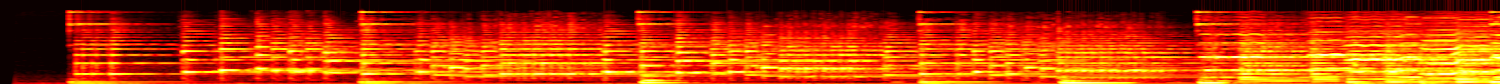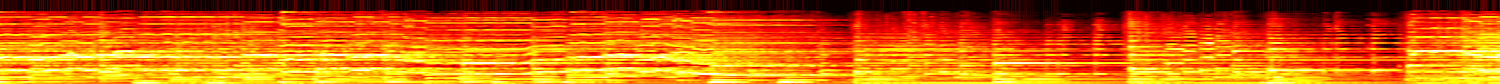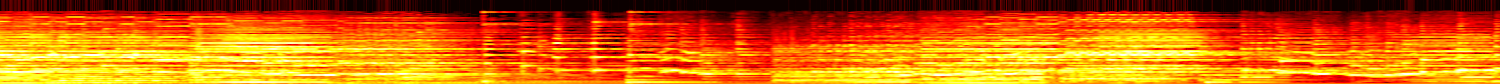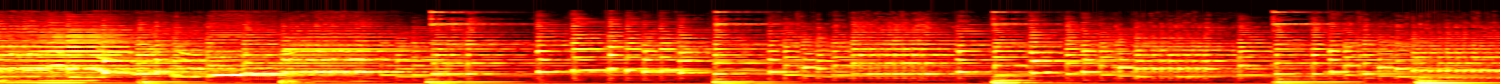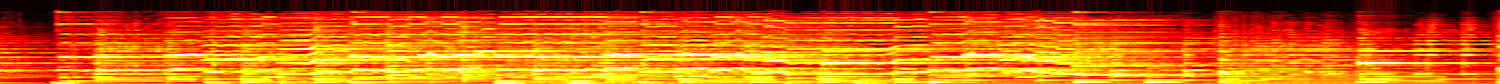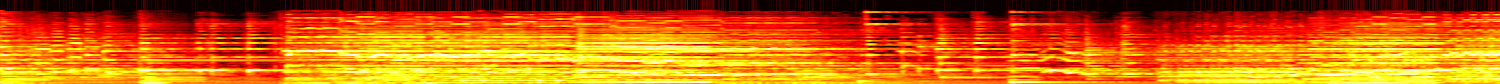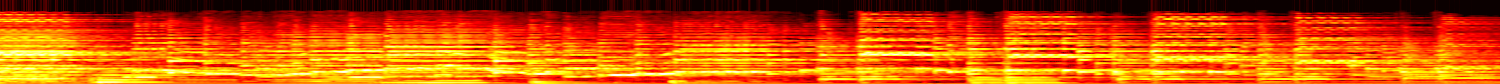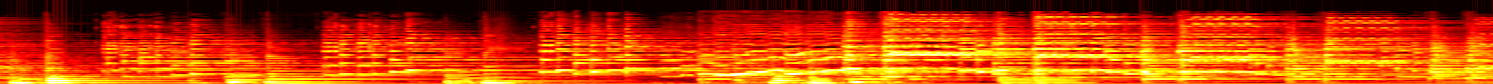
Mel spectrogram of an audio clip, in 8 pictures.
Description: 本专辑均以长安的历史传说或风土人情为素材创作而成，具有浓郁的地域色彩。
